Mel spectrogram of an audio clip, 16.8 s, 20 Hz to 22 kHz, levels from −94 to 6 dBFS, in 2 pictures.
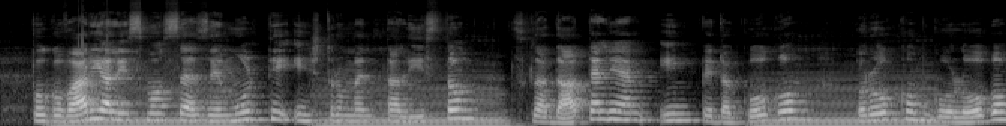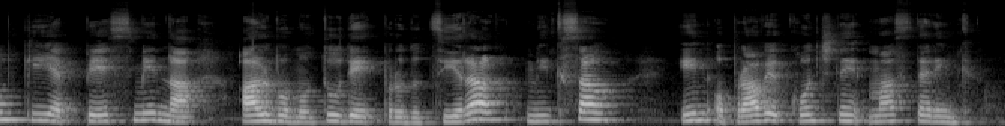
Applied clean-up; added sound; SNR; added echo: none; Bowed string instrument; 7 dB; none.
